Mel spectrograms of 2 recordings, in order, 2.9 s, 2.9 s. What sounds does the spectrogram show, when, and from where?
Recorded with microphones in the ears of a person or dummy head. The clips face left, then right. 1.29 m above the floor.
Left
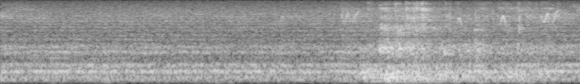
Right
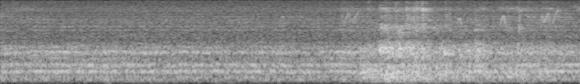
0.0 s an insect: 35° left (ahead or behind)
1.7 s a sliding door: 30° left (ahead or behind)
